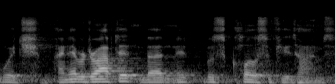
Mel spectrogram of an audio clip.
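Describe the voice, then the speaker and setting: Over noticeable background noise, a man with an American accent talks at a fairly low pitch. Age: 60s. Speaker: motorcycle vlogger. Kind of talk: casual product review.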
